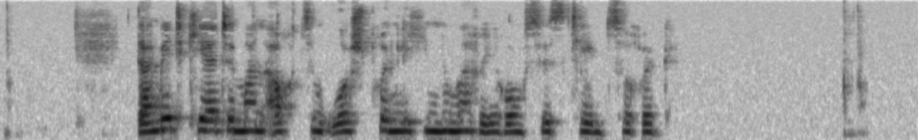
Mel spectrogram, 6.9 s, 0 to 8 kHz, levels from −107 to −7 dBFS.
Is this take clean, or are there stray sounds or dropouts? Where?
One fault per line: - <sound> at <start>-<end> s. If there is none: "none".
none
